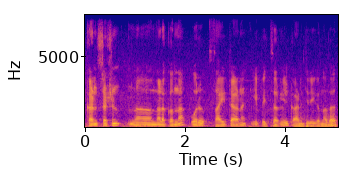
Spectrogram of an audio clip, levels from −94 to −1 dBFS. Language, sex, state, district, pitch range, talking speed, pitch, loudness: Malayalam, male, Kerala, Kasaragod, 95-115 Hz, 85 wpm, 100 Hz, -20 LUFS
